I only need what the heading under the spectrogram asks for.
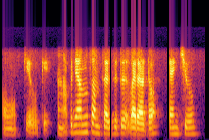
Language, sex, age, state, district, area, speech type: Malayalam, female, 30-45, Kerala, Ernakulam, rural, conversation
